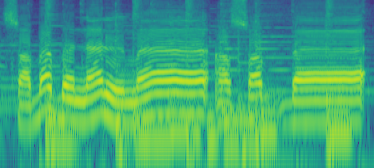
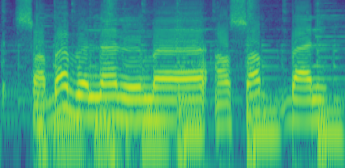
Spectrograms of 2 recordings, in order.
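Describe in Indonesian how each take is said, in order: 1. Kata terakhir berakhir dengan a panjang. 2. Kata terakhir berakhir dengan bunyi -an.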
